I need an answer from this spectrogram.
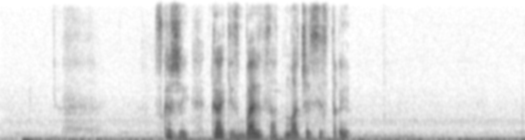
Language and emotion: Russian, angry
